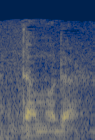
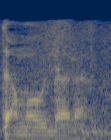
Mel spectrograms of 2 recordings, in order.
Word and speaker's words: Damodara: That's a very famous name of Krishna, Damodar. Damodara. Well, in English we say Damodar, but the proper pronunciation is Damodara.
